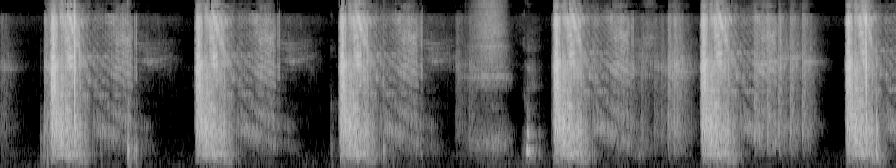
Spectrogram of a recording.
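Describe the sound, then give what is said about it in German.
Gunfire in the Roblox video game, heard as several loud, sharp bursts separated by short silences, each with a quick attack and a brief decaying tail, some coming close together. “Weil hier gibt es nämlich automatisch Schießen.”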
